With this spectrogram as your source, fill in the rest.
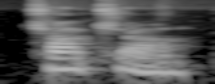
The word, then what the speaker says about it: Ciarcia: That's how you say their name, Cha-Cha. Looks like Ciarcia or something like that, but it's pronounced Cha-Cha.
